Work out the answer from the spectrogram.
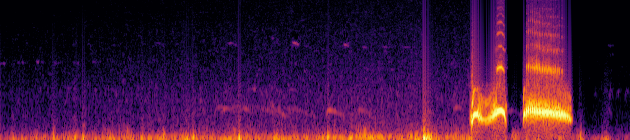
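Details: Spotted dove luring call: after a few seconds of low background rumble, a single deep two-part coo, a short rising note and a longer hoarse hoot.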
